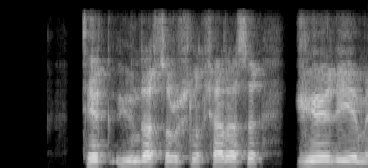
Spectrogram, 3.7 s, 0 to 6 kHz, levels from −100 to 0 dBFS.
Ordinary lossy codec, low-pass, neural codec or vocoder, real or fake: none; 5.4 kHz; none; real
